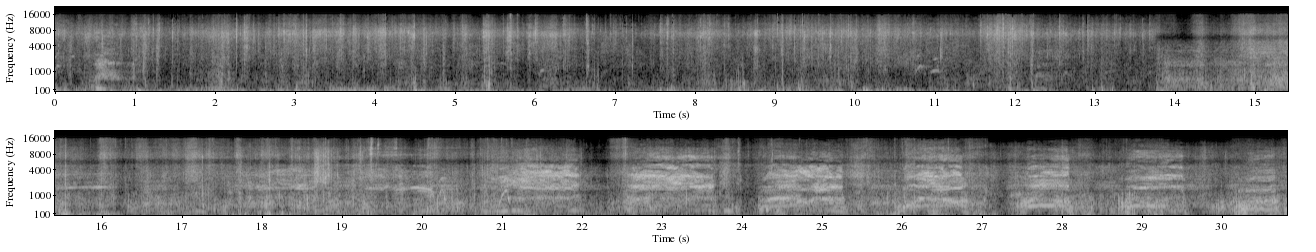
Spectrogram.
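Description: Crunching and crackling of someone pushing through dry brush and grass, then from about halfway in a wild hog squealing loudly and over and over, the cry of a hog caught by the dogs.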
